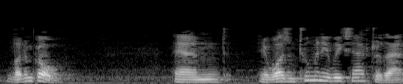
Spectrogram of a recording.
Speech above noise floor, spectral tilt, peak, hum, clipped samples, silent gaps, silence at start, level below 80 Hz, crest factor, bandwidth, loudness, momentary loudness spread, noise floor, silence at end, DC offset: 27 dB; -11.5 dB/octave; -2 dBFS; none; under 0.1%; none; 0.05 s; -50 dBFS; 18 dB; 5.8 kHz; -20 LUFS; 12 LU; -46 dBFS; 0 s; under 0.1%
